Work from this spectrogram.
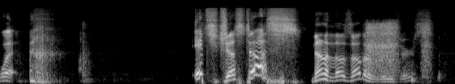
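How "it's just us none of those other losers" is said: exaggerated, disappointed wail. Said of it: "you sounded so disappointed there".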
